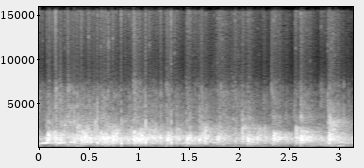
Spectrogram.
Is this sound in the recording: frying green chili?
no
